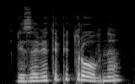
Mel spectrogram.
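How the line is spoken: Dry introduction. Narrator (Russian): сухо представилась Лиза

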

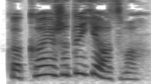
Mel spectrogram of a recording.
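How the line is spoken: Grumbling mutter. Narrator (Russian): буркнул он

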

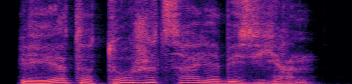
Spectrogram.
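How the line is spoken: Uncertain. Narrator (Russian): неуверенно сказал кто-то из толпы

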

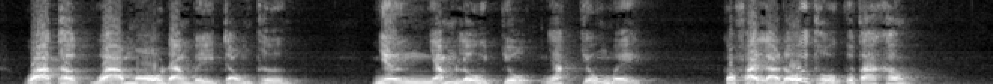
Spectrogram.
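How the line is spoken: Bold hearty laughter. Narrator (Vietnamese): trước tình thế không thể lùi bước, cố dẫn khí đơn điện, buông ra một chuỗi cười to hào sảng

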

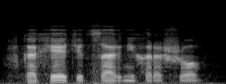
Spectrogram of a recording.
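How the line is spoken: Soft. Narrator (Russian): мягко произнес Дементий

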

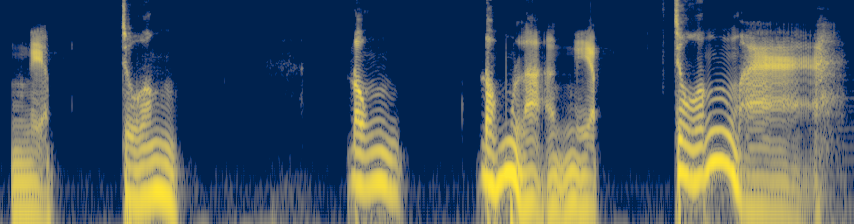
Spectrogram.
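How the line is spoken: Dazed old man muttering. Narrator (Vietnamese): Lão thất thần, miệng lẩm bẩm

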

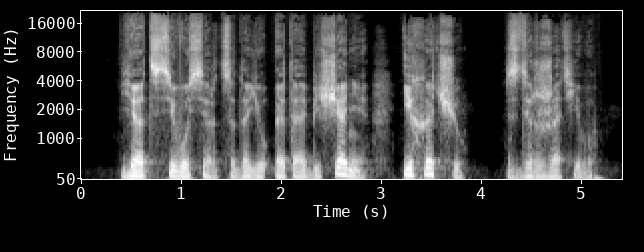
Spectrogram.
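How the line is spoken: Plain. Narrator (Russian): ответила я

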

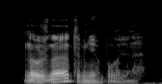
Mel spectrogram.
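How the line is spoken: Sighing, noble man. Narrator (Russian): вздохнул благородный Ант

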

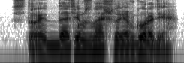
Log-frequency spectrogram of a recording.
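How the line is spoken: Muttering under breath. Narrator (Russian): пробормотал себе под нос

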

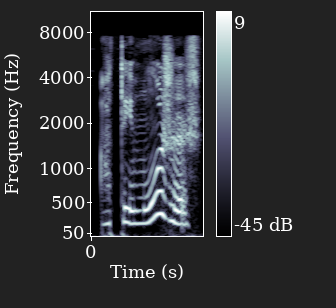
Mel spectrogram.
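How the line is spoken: Frightened gasp. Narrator (Russian): испуганно ахнула Луша

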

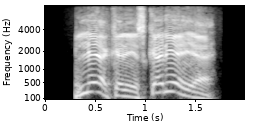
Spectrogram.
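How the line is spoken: Alarmed shout. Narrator (Russian): выкрикнул встревоженный ведущий

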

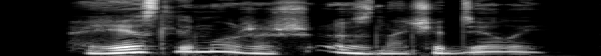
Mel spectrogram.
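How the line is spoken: Calm. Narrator (Russian): спокойно кивнул я

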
